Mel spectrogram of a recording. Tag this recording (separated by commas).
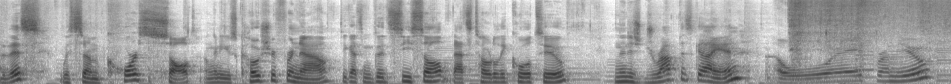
Sizzle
